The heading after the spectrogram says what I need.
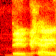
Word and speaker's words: Bucket: up appearances of course then they was spelt buckets but she pronounced it hyacinth bouquet so who played hyacinth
